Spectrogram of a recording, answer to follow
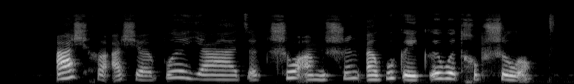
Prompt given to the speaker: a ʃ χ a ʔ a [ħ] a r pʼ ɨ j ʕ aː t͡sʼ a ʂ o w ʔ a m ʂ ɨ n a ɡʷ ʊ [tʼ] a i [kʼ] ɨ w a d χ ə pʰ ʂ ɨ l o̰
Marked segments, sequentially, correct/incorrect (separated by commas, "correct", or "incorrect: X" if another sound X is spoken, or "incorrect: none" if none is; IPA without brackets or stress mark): incorrect: ʃ, incorrect: kʼ, correct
